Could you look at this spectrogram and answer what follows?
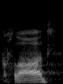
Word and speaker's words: Claude: And the agent back then it was called Claude. Careful the D is silent.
